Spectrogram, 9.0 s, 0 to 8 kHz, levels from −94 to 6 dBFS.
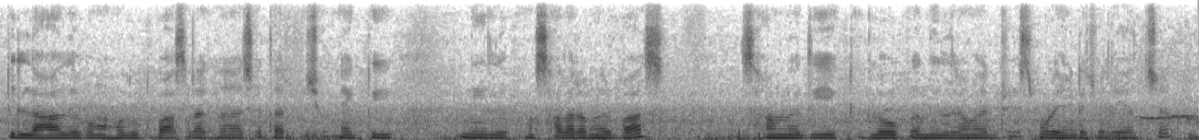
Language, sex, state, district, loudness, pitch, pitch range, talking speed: Bengali, male, West Bengal, Jhargram, -18 LUFS, 160 Hz, 155-165 Hz, 165 wpm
